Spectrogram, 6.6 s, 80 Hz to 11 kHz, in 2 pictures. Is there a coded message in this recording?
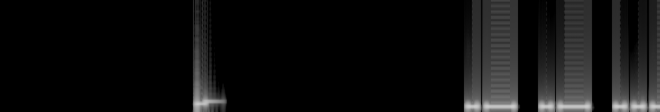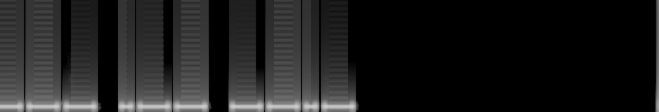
Yes: Morse code from 2.3 to 5.1 s, heard as a keyed tone, about 25 wpm, 700 Hz. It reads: AA2WQ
